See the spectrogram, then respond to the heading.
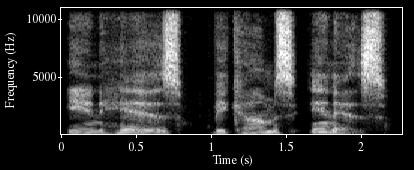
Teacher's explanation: Drop some H's in UK accents.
